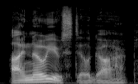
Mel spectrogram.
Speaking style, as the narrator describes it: Paul said

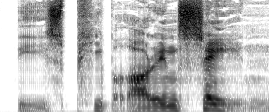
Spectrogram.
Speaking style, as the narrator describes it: the Emperor snarled

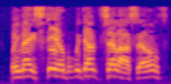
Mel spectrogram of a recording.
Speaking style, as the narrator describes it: the women thieves yelled at the prostitutes

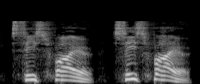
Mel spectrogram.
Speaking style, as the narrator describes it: Someone in the other group was yelling

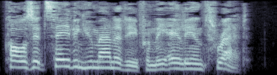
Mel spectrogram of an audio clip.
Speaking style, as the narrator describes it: Sam said sweetly

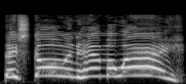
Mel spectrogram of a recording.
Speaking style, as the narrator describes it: Dunbar shouted back

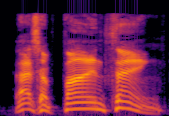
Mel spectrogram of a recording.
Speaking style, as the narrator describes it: General Dreedle growled

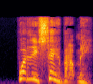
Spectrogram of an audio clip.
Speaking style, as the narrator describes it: he demanded excitedly in a fervor of proud and blissful anticipation

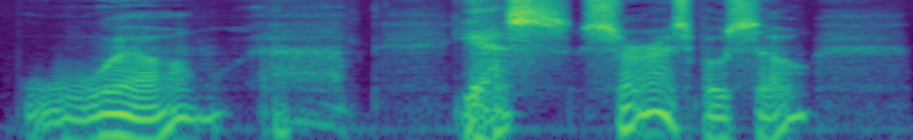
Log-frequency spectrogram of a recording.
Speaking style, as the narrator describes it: the chaplain answered hesitantly

